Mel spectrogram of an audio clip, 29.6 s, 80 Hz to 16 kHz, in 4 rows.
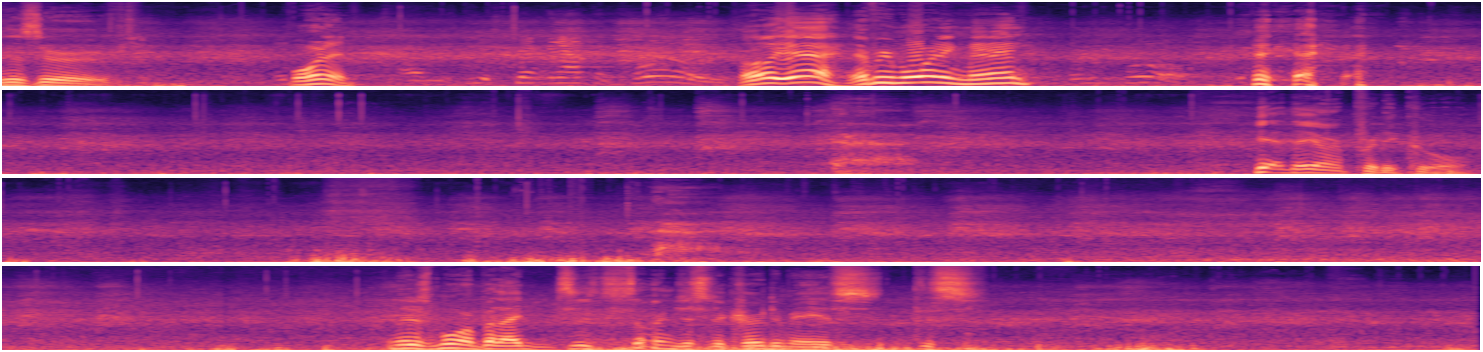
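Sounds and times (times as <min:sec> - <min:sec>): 
speech: 0:00.0 - 0:00.8, 0:01.4 - 0:05.3, 0:06.3 - 0:06.9, 0:13.7 - 0:14.9, 0:24.2 - 0:27.2
crows cawing outdoors: 0:00.0 - 0:29.5
steady wind or traffic rumble: 0:00.0 - 0:29.5
laughter: 0:06.2 - 0:07.1.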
